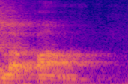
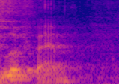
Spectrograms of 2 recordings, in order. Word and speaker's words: La Femme: It's pronounced La Femme and in French, La Femme. – Yeah. – So yeah, English is La Femme.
